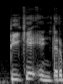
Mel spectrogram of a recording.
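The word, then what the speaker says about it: Tkinter: TK इंटर बोलो या किंटर बोलो, but programming language, programming communities में इसे किंटर बोला जाता है, नॉट TK इंटर।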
